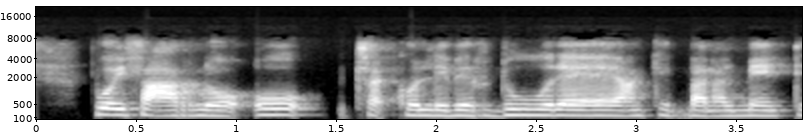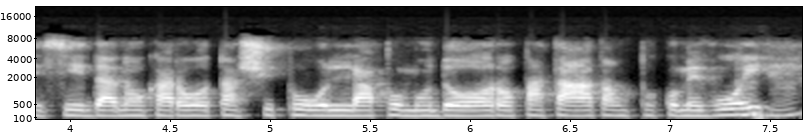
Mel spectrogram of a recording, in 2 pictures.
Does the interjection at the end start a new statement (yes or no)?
no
